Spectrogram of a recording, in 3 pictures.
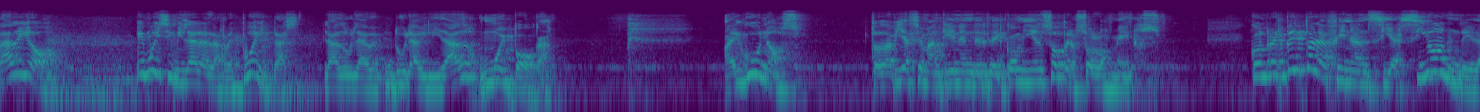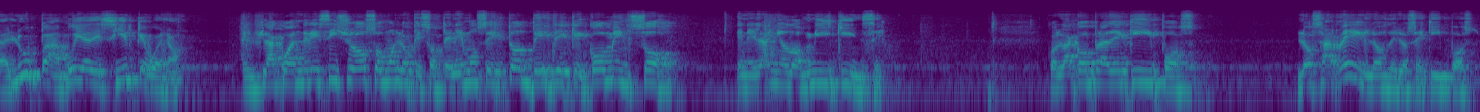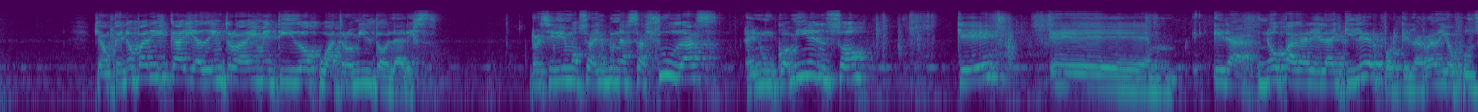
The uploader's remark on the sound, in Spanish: Disculpas por la calidad del audio. Tuvimos algún problema con el micrófono.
